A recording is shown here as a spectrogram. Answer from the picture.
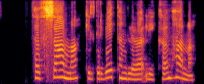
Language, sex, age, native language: Icelandic, female, 20-29, Icelandic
